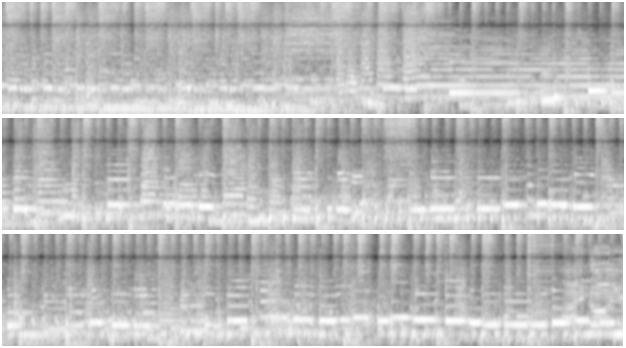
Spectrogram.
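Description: Live dance band playing an instrumental passage on drum kit, bass and brass, with trumpet and trombone. A held melody line comes in about four seconds in.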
